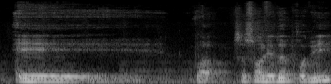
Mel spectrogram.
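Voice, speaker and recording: Audible room echo and noticeable background noise surround a man speaking at medium pitch. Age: 60s. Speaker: endodontist and professor. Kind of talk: interview. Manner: hesitant, with fillers and repetitions.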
